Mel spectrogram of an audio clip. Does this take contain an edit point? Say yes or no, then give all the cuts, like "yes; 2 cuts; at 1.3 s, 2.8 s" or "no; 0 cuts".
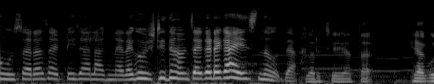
yes; 1 cut; at 3.0 s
